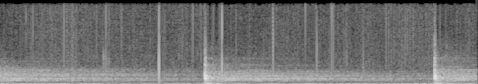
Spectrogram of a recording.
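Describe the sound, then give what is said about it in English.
Two sharp, evenly spaced knocks, about a second apart, with a fainter tap before them, standing out over a steady low hum. No one speaks. “Then came the same measured knocks I had heard before.”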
